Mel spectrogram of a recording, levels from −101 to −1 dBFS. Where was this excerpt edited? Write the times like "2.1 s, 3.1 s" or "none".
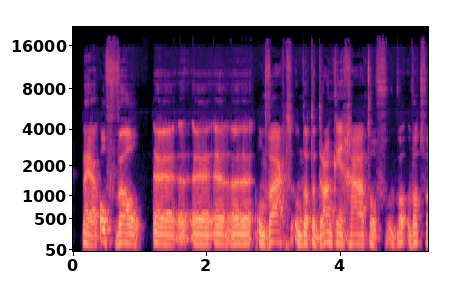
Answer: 1.1 s, 2.7 s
